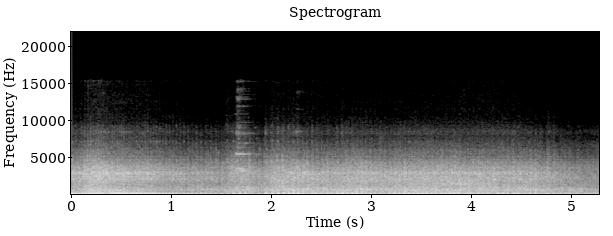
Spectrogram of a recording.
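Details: Honda Revo motorcycle with a crackling noise in the engine: small single running unevenly with a dry crackling rattle on the exhaust beat, caused by a worn camshaft bearing that must be replaced and engine top position reset.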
